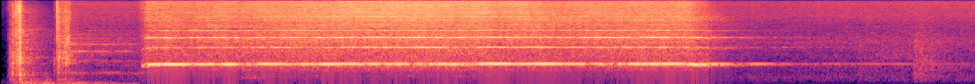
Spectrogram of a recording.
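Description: Two sharp knocks, then a steam whistle blowing with a loud hiss, one steady note held for about four seconds. The hiss cuts off suddenly and the note fades away.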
